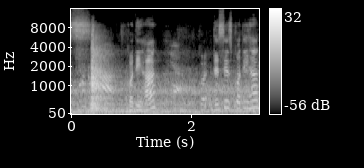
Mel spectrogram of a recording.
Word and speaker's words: cotija: And they all have different types of cheese like Chiapas cheese and Yeah, cotijos. Cotija.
